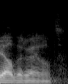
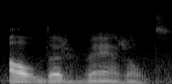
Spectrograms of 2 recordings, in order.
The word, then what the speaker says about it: Alderweireld: of those names that's just very difficult to pronounce. Hi, I'm Toby Alderweireld. Just to be clear, this is how you pronounce my name. Alderweireld. Alderweireld.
